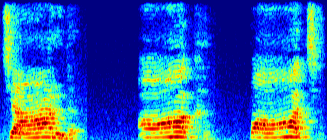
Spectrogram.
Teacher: अनुनासिक वे स्वर होते हैं जिनमें मुख और नाक से ध्वनि निकलती है।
